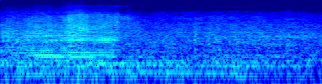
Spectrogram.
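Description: Stock cars from an iRacing Street Stock Showdown league race at Southern National rumble steadily as the field runs down the back straightaway, a continuous dense engine drone with no voices over it.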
